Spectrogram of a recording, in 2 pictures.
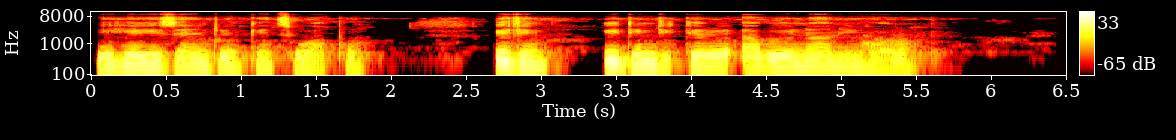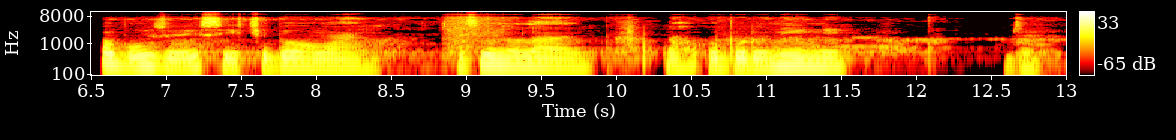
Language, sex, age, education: Igbo, female, 15-29, tertiary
